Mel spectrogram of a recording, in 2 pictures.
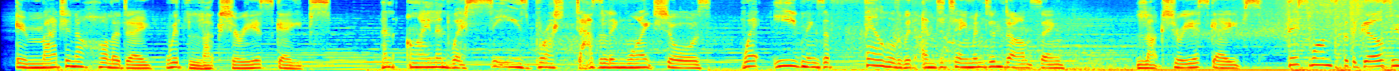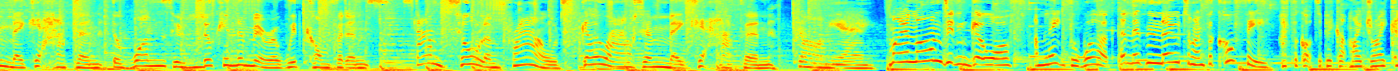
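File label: English UK, Commercial; GoLocalise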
